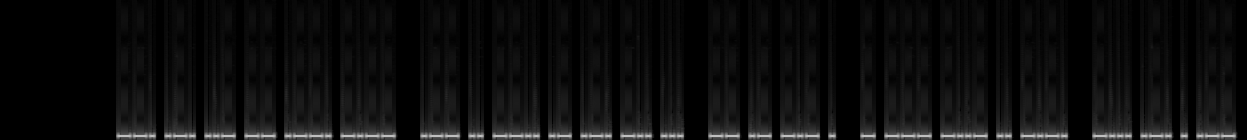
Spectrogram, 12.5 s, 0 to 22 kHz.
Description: Morse code, heard as a keyed tone, about 30 wpm, 700 Hz. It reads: GRUMPY WIZARDS MAKE TOXIC BREW
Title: Pangram Challenge v2 - 30wpm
